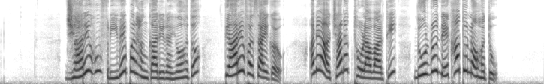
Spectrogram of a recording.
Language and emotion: Gujarati, surprised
